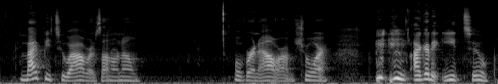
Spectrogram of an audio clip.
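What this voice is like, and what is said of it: Hoarse, strained voice. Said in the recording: “I'm fucking losing my voice.”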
